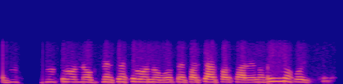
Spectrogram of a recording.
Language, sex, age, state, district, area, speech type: Maithili, female, 30-45, Bihar, Begusarai, urban, conversation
